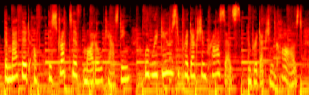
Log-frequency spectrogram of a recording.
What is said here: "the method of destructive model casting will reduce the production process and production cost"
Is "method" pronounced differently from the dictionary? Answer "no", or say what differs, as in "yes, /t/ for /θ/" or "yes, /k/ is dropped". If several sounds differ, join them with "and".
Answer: no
